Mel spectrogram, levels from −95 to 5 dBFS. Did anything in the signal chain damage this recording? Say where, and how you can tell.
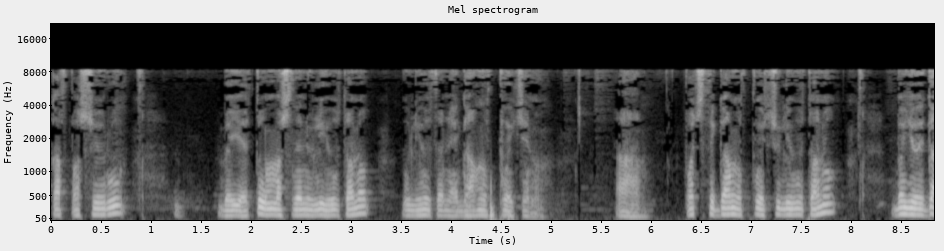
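Yes, at the codec stage: the speech carries likely MP3 compression throughout, with swirly, watery sibilants and smeared onsets. A spectrogram shows a hard ceiling near 8.3 kHz and flickering holes where weak bands drop out frame to frame, which fits a low bitrate around 32 kbps.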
